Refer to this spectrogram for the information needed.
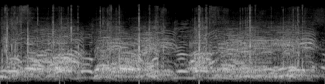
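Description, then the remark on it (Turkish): A large crowd of citizens at Anıtkabir, unable to reach the front of the mausoleum, chants slogans in unison, a loud, continuous roar of many voices with rising and falling rhythmic shouts and a few sharp claps cutting through. “Anıtkabir'in önüne bile ulaşamayan vatandaşlar kimi zaman alkışla, kimi zaman zaman sloganlarla tepki gösterdi.”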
